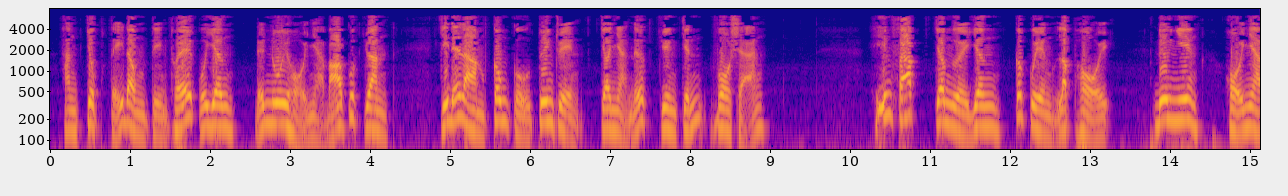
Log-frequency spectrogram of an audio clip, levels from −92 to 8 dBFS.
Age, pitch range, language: 40-59, 130-185 Hz, Vietnamese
